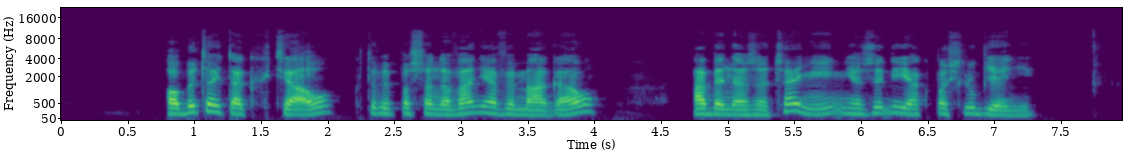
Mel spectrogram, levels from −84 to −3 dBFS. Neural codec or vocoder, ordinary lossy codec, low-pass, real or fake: none; MP3, 64 kbps; 10.8 kHz; real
